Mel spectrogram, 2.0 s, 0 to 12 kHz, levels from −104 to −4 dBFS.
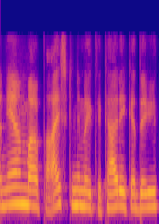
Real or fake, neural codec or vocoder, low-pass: fake; codec, 16 kHz, 1 kbps, X-Codec, HuBERT features, trained on general audio; 7.2 kHz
